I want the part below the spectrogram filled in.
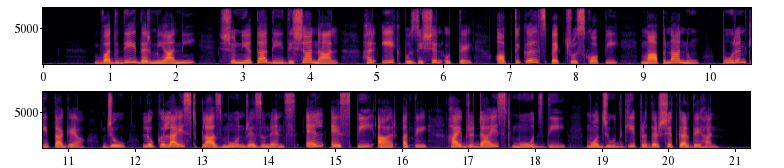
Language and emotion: Punjabi, neutral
